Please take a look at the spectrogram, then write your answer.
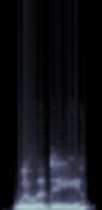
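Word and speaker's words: Willadeene: Willadine, is that how you say her name? Willadine? Willadine.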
